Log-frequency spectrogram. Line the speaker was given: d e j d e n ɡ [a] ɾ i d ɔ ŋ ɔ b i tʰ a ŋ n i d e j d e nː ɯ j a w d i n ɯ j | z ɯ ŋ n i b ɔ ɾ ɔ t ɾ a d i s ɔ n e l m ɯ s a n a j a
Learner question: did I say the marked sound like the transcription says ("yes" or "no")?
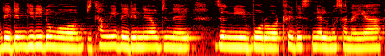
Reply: no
